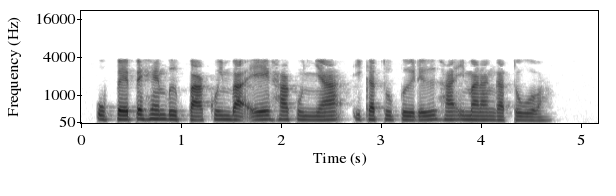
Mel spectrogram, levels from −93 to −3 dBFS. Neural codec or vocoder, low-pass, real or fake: none; 3.6 kHz; real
